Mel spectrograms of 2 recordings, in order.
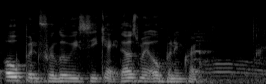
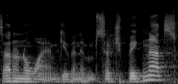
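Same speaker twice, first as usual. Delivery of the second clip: normal talking voice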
